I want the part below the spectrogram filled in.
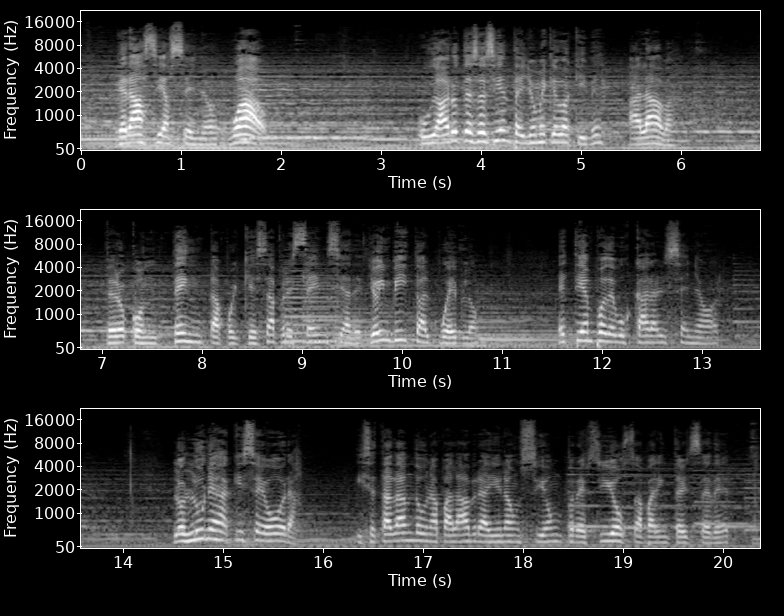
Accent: Panama; Y quiero enviar un saludo muy especial a mi tierra que amo, Panamá.

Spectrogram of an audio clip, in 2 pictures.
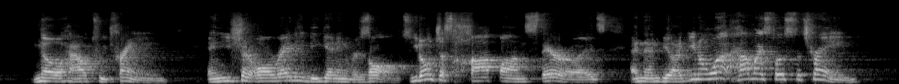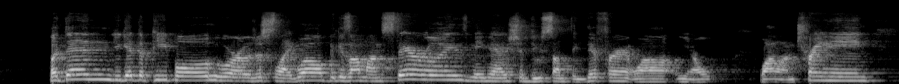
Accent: United States; maybe because I'm American, you guys are Canadian

